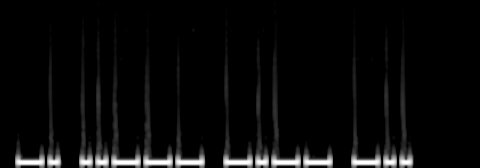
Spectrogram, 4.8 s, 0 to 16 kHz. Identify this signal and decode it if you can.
Morse code, heard as a keyed tone, about 15 wpm, 700 Hz. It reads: N2YD
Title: USA Call Signs - 4 Characters - Repeated 3x - 15wpm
